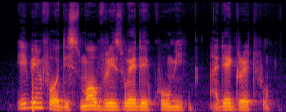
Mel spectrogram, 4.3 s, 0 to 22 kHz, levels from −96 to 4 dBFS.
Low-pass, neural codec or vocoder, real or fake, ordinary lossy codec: 19.8 kHz; none; real; none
